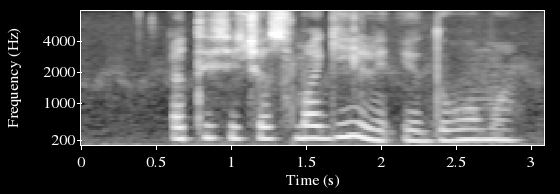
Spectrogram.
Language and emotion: Russian, sad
